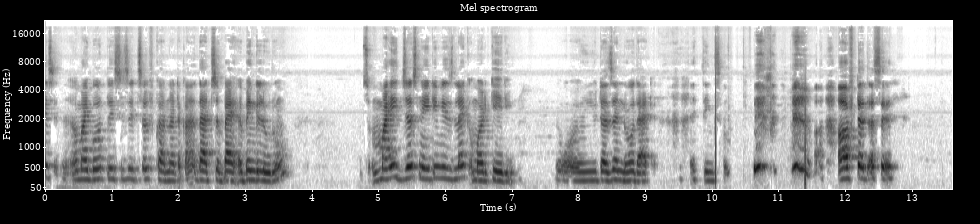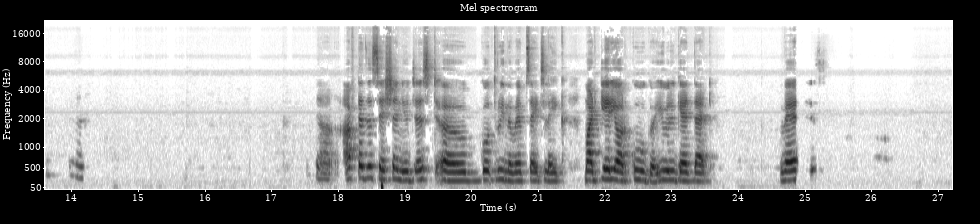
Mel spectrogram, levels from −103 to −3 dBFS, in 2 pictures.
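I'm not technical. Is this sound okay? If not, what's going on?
No. In this speech there are three loud pops: sharp clicks jumping out over the talking at 10.05–10.08 s, right after "I think", at 11.39–11.42 s, just before "after the", and at 18.64–18.67 s, following "yeah after the". They're likely electrical jolts from a plug, switch or static.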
